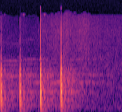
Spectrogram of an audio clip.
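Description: Four quick, firm knocks on a door, evenly spaced, each a sharp thud with a short ring, then silence. No voices.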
